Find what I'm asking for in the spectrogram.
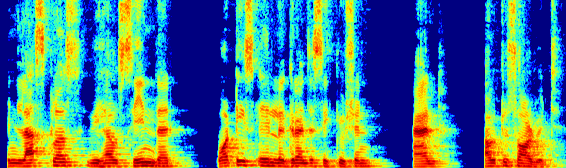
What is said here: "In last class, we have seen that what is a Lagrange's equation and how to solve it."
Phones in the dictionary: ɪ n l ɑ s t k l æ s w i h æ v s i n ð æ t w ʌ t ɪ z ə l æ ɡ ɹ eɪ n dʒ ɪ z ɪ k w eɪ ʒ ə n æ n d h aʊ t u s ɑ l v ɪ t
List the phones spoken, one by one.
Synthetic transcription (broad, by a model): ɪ n l ɑ s t k l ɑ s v i h æ v s i n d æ t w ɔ t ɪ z ə l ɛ ɡ ɹ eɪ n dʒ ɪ s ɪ k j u ʃ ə n æ n d h aʊ t u s ɑ l v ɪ t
